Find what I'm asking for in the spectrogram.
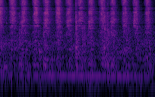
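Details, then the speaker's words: Fire-making drill (HDD incantation drill) after warm-up: even, raspy rubbing strokes about six a second, and the earlier squeaking has stopped. The spindle has gone from glazing to real friction and is smoking well. "okay hear the squeaking stop"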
